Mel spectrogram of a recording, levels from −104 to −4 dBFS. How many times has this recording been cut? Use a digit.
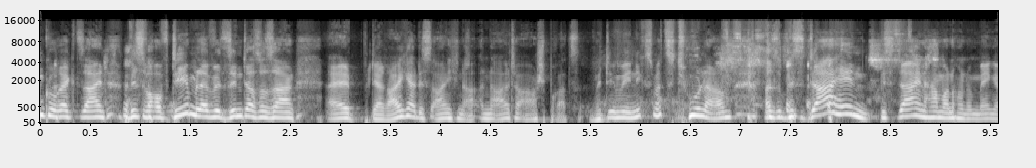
0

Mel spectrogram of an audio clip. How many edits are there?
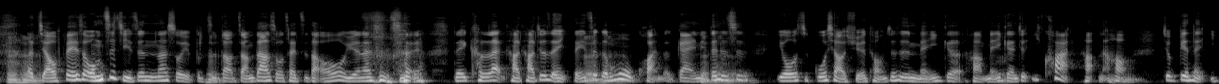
1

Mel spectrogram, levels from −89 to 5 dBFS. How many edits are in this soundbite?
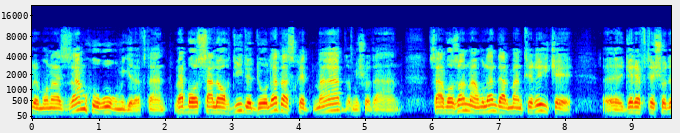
2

